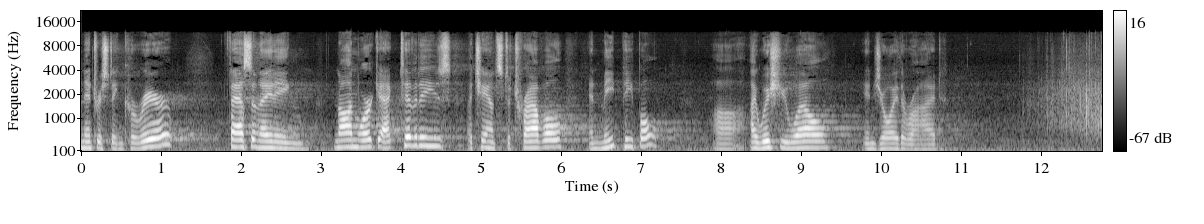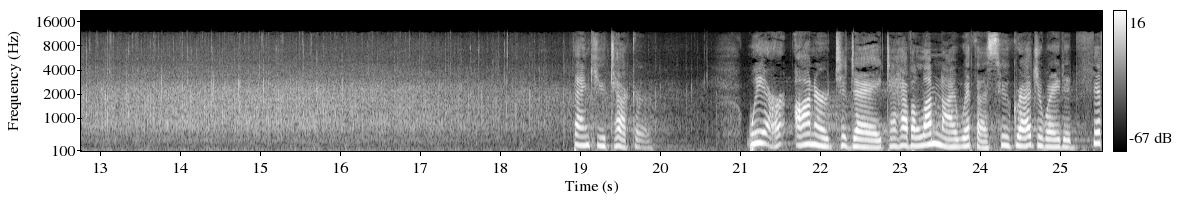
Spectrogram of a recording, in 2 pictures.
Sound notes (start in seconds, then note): 11.7 applause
